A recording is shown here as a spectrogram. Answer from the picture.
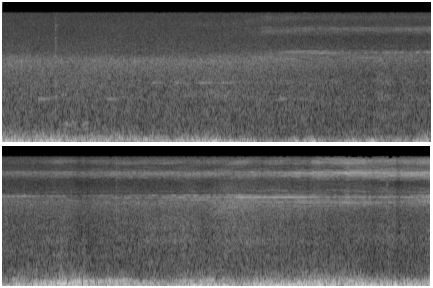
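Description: Low, gusting rumble of wind buffeting the microphone outdoors. A faint, steady high-pitched hiss joins from about three seconds in.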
